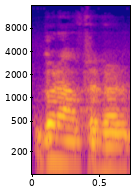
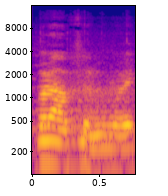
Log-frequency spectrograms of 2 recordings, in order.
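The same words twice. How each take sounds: First: The greeting sounds warm and friendly. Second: The greeting sounds cold and harsh. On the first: The boss will talk to the latecomer privately. The speaker calls it right. "अब मैं एक गोयल साहब जैसा बढ़िया boss हूँ" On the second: The boss is about to scold the latecomer. The speaker calls it wrong. "मैंने आपको confront किया, आपकी पब्लिकली इंसल्ट करी"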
